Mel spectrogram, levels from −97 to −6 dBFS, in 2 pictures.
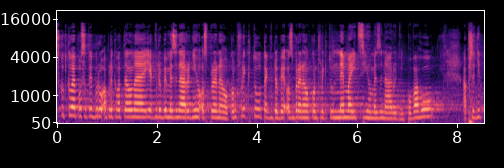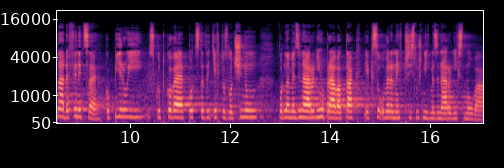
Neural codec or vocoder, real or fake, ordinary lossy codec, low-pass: none; real; MP3, 64 kbps; 14.4 kHz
